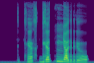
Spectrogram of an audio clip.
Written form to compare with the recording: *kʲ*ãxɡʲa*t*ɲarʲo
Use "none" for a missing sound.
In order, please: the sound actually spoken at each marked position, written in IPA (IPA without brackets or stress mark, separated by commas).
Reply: kʲ, t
